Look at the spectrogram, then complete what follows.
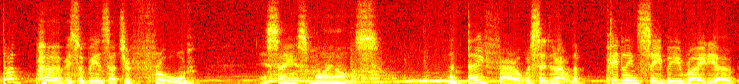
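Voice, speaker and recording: A man's voice: on the high side, big pitch swings, moderate pace. An actor with a British accent playing a harried male radio DJ who grumbles sarcastically and feels sorry for himself. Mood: sarcastic. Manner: sarcastic, self-pitying grumbling. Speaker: actor in a TV drama. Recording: dialogue under loud music.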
